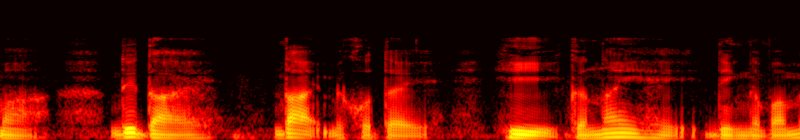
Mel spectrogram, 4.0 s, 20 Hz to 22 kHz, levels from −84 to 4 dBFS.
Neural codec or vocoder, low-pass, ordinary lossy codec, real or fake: none; 7.2 kHz; none; real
